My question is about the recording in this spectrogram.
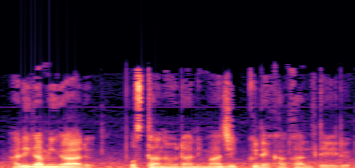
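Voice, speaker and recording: A man doing let's play commentary, chatting jokingly to himself and bursting into loud startled yells. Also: sits low, expressive, racing, slight background noise. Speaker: game commentator. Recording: loud game sound behind the voice.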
